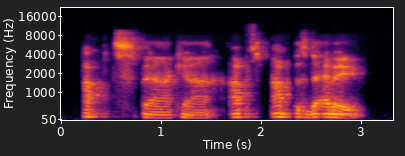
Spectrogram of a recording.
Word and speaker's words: Abtsberg: Abtsberg, am I pronouncing that correct? Abtsberg, yeah.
